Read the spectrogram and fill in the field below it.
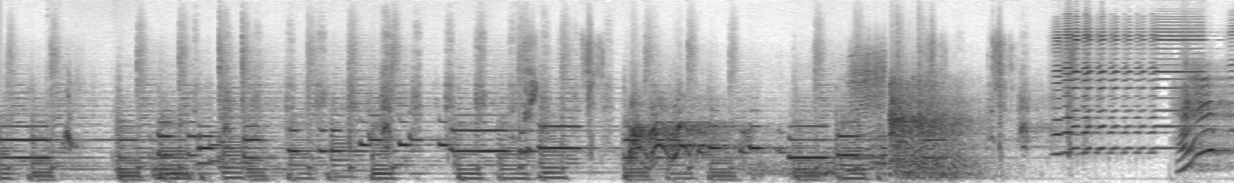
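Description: Several small cartoon puppies yipping and barking repeatedly in quick, high-pitched bursts, mixed with whimpers and a cartoonish musical backing.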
